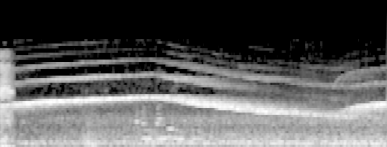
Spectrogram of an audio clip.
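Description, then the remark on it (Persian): An ambulance siren wails loudly, its long tone gliding slowly up and then down over a steady low rumble of background noise. “اینقدر حال من وخیم شده بود، اینقدر بدحال بودم که با آمبولانس تماس گرفتیم.”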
